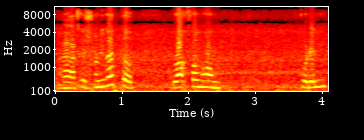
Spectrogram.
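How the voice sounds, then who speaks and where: A woman's voice: on the high side, fairly even intonation, slow, roomy sound, noisy background. A woman chatting casually while cooking for a family vlog. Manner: bossy, scolding a child at mealtime. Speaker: family vlogger.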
